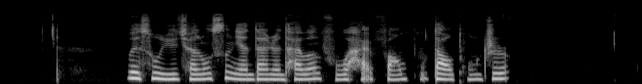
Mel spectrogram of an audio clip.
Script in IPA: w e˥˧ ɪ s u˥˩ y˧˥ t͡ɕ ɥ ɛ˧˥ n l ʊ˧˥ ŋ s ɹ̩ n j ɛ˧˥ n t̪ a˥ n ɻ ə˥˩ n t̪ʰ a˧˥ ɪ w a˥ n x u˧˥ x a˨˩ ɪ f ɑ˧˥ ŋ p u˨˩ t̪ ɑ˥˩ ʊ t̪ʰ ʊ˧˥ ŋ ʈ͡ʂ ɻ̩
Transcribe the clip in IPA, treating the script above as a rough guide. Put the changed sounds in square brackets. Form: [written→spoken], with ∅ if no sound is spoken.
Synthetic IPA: w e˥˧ ɪ s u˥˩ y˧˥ [t͡ɕ→t͡ɕʰ] ɥ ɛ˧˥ n l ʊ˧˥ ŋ s ɹ̩ n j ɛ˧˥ n t̪ a˥ n ɻ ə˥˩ n t̪ʰ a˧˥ ɪ w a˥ n [x→f] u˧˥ x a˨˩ ɪ f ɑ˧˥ ŋ p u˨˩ t̪ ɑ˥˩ ʊ t̪ʰ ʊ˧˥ ŋ ʈ͡ʂ ɻ̩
